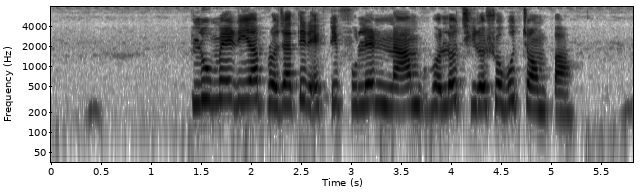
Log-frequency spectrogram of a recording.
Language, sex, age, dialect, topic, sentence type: Bengali, male, 25-30, Standard Colloquial, agriculture, statement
